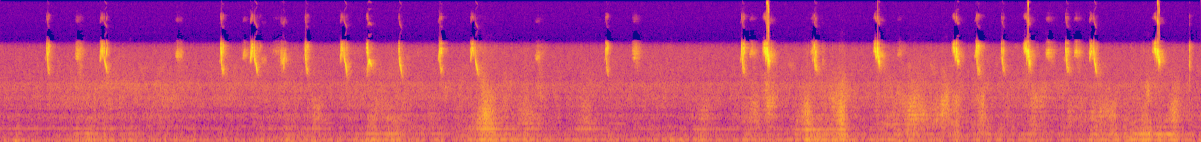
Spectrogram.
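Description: A bird chirping over and over, short sharp calls that drop quickly in pitch, over the low steady hum of a honey bee swarm flying in to a hive.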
